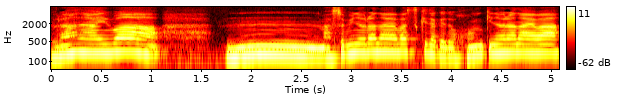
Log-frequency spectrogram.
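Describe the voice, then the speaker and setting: Her pitch medium and varying in an ordinary way, a woman speaks at a very slow pace with audible room echo. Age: 50s. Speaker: stylist. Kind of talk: casual chat.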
